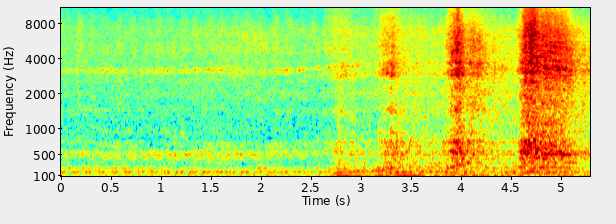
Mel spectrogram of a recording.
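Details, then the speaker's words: 1976 K20 squarebody 3+3 crew cab lifted 4x4, 496 big block (just under 500 hp, AFR heads, Quick Fuel carburetor): even deep lope at idle, then crisp throttle blips rising and falling cleanly; normal start and rev. "Again, you heard it, sounds good, runs good, operates good. It's a great truck."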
